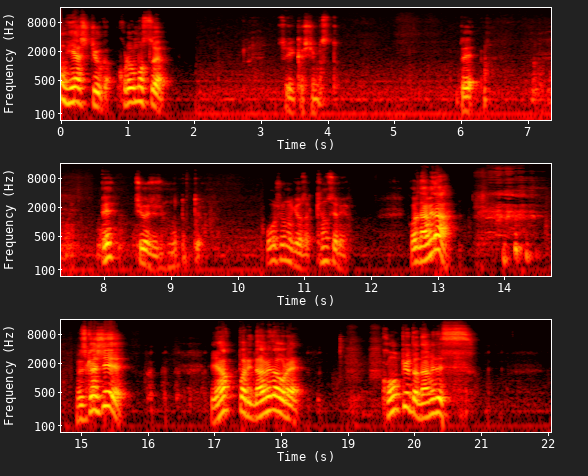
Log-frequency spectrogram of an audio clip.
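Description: A man talks in short, animated bursts, close by.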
